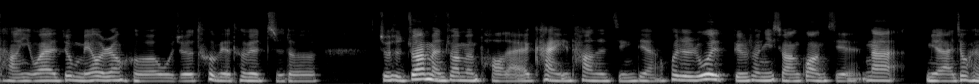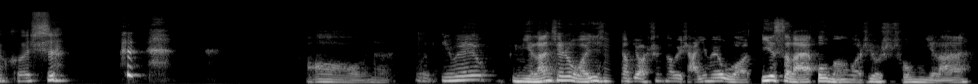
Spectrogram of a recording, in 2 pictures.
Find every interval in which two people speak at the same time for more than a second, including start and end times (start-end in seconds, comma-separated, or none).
none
